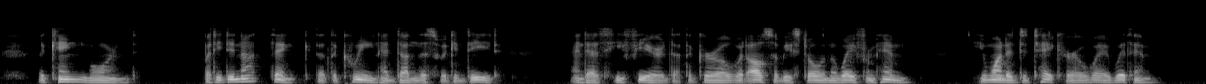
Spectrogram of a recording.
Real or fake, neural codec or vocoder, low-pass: real; none; 5.4 kHz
